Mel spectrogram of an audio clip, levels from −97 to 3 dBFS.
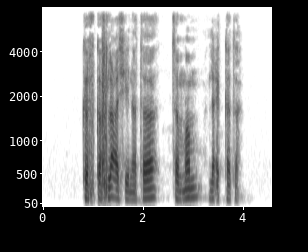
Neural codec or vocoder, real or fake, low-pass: vocoder, 44.1 kHz, 80 mel bands, Vocos; fake; 7.2 kHz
